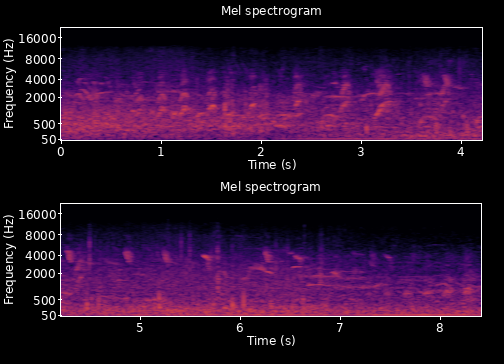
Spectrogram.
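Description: Birds chirping, with many short, quick calls several times a second, over a low steady rumble that comes in about two seconds in.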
